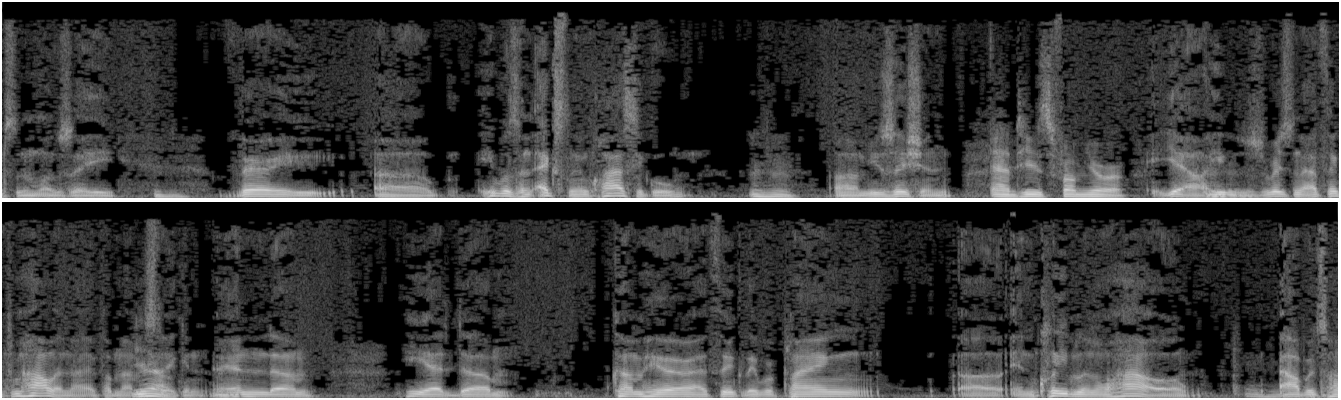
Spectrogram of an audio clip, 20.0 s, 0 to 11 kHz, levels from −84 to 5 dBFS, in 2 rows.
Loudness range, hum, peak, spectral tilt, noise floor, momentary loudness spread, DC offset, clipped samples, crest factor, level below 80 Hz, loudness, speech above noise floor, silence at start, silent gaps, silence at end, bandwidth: 3 LU; none; -2 dBFS; -6.5 dB/octave; -41 dBFS; 13 LU; under 0.1%; under 0.1%; 16 dB; -44 dBFS; -19 LUFS; 23 dB; 0 s; none; 0 s; 11 kHz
